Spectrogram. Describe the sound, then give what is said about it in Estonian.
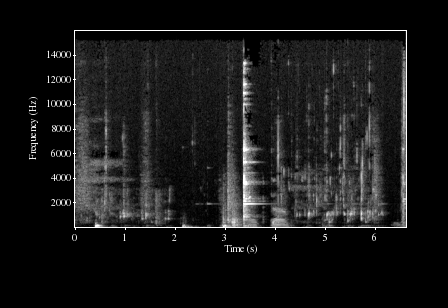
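Water is poured, with glass and dish clinks mixed in, while people talk over it. “no nii, hakkame vett peale”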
